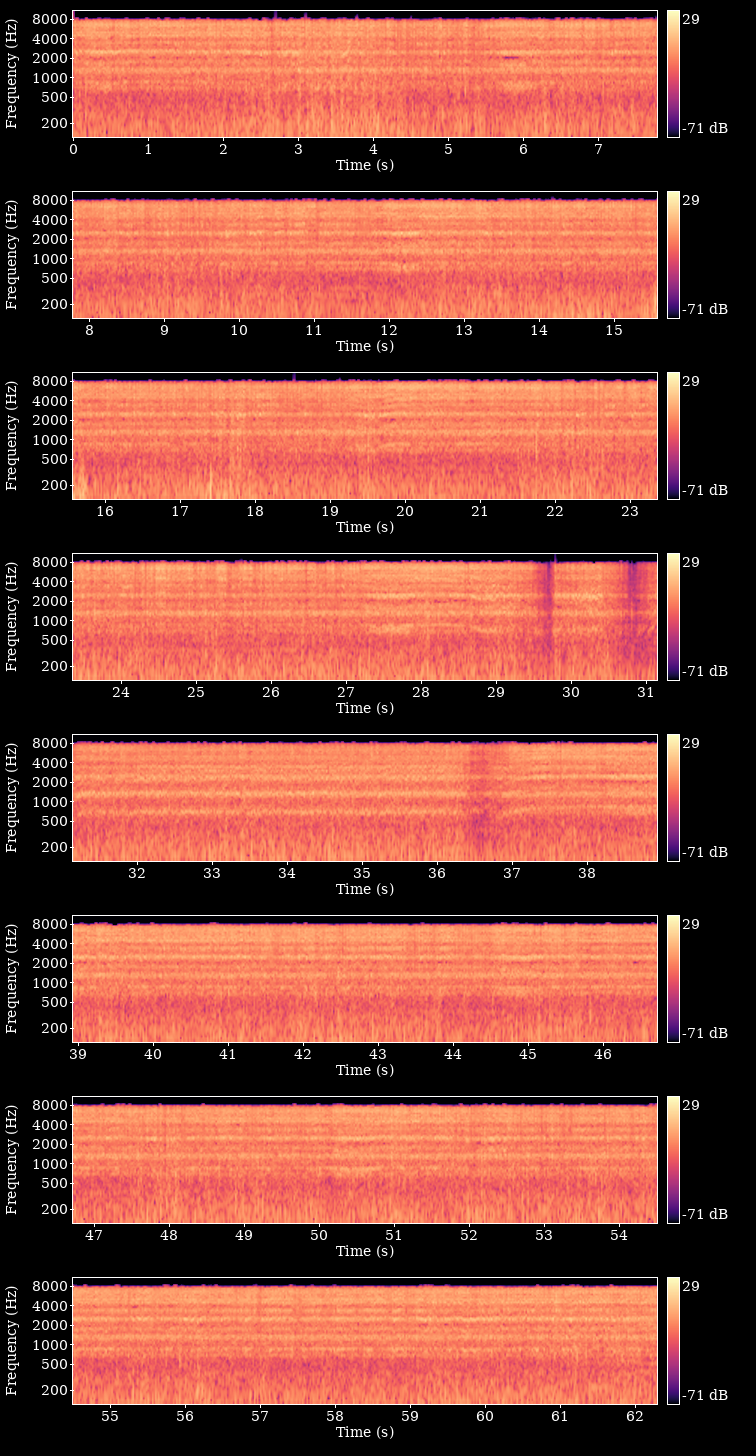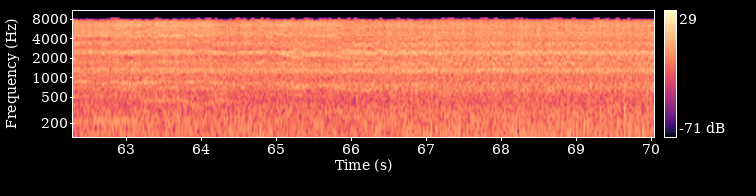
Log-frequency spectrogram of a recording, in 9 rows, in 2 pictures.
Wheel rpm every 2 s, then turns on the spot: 230, 230, 230, 230, 230, 230, 230, 240, 230, 230, 230, 230, 230, 230, 150, 120, 160, 160, 170, 220, 240, 230, 230, 230, 230, 230, 230, 230, 230, 230, 230, 230, 210, 200, 200.
none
